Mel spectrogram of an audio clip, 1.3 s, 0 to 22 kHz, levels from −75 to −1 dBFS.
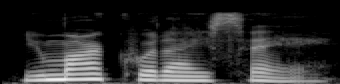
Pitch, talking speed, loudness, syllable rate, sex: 195 Hz, 235 wpm, -17 LUFS, 4.3 syllables/s, female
